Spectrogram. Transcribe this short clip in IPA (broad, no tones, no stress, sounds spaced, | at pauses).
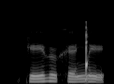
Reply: k e ð ɵ x ɛ ŋ͡ǃ e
